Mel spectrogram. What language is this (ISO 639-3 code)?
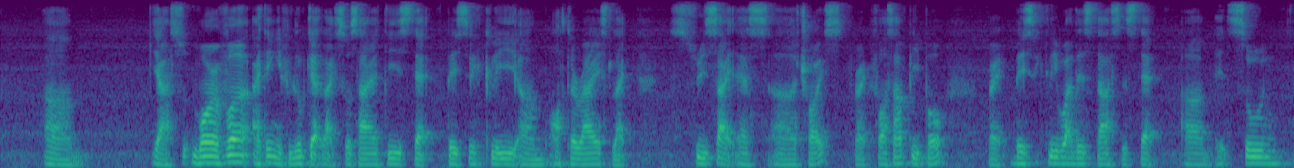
eng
